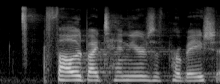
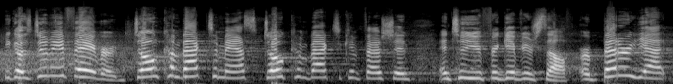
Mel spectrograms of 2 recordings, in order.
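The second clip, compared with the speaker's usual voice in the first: firm lecture; 5 semitones higher, 5 dB louder than usual. Retold or imitated. Priest lectures her firmly.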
